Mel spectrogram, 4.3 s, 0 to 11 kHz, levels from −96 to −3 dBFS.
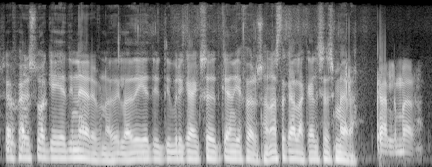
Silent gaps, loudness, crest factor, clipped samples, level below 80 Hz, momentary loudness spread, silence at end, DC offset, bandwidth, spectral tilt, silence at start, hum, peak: none; -13 LUFS; 12 dB; under 0.1%; -34 dBFS; 3 LU; 0.1 s; under 0.1%; 10.5 kHz; -5.5 dB/octave; 0.05 s; none; 0 dBFS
